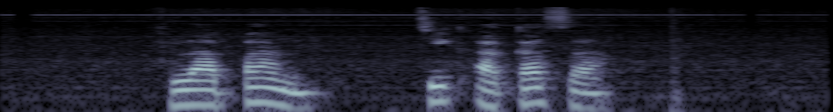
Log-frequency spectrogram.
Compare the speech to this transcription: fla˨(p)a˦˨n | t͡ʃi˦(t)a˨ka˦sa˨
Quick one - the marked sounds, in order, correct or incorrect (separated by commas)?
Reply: correct, incorrect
